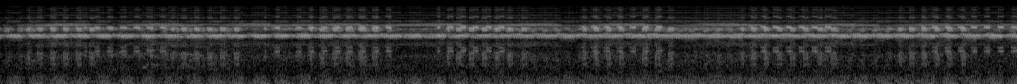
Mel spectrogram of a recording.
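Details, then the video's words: Dawn chorus of many autumn insects in a Japanese garden: piercing continuous high buzz plus rhythmic pulsed trills swelling in phrases every few seconds, nothing else audible. "Autumn Insects voice Towards dawn"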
